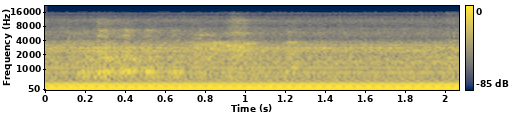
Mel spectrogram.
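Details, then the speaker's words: Steady low mains hum from a DB Audio integrated amplifier, already repaired for DC output by replacing four transistors, caused by a bad ground connection at the tone control; rust was seen. Lifting that connection makes the hum disappear. "Itong connection na to, try natin i-hang. Oh. Nawala na yung humming natin, no?"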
